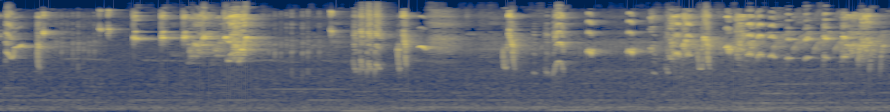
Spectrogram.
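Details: Long-tailed shrike singing a long rolling song used as a lure for training other birds: rapid high, harsh and scratchy notes and trills in dense bursts, clean with no other sounds.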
